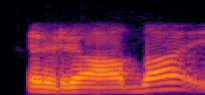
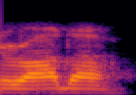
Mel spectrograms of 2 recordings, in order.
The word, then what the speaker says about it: hrada: RADA is the name of our new project. RADA. You might have to spell that one.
